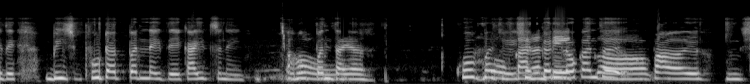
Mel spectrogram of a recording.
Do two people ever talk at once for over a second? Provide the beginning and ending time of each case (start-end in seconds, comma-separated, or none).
4.8-6.3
